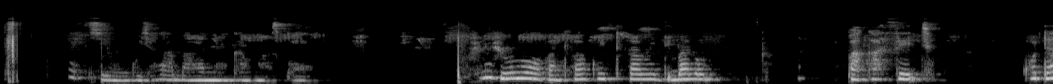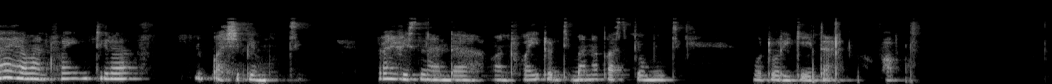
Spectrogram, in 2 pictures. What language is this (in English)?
Ndau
